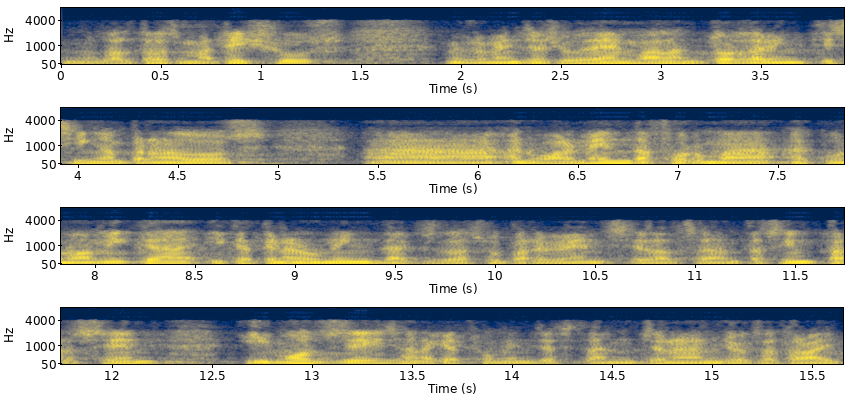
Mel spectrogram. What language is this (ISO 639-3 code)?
cat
